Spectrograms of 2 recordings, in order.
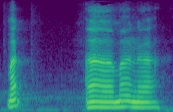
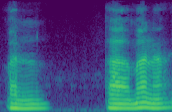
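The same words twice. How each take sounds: First: A brief stop follows n, with no nasal hum. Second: A brief stop follows n, with a nasal hum. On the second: "disaktah tapi tetap ada dengung"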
